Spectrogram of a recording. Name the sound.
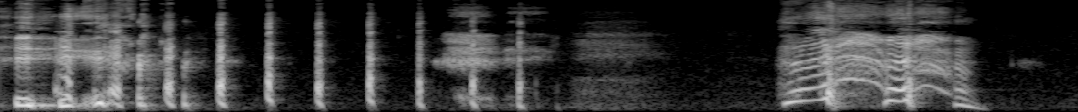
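man coughing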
